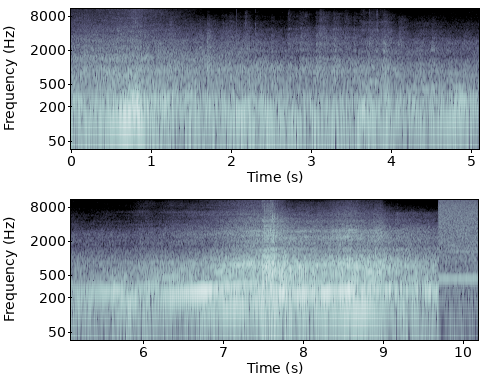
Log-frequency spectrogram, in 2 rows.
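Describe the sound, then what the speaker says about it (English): BMW X3 M Competition with a titanium exhaust, engine note rising from a low rumble into a louder revving surge that swells toward the end before cutting off abruptly. "this titanium exhaust that has a really badass note to it"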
